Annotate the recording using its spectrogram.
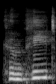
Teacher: Compete has a schwa in the first syllable, com, whereas in competition, com now has a full vowel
